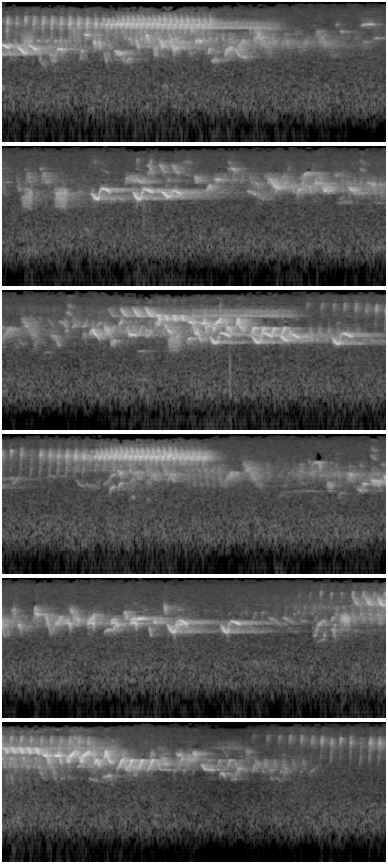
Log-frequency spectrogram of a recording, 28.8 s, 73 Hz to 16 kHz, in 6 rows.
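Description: Small songbirds chirping and twittering in a dense chorus of quick, high calls that swell and fade in waves about every 14 seconds.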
